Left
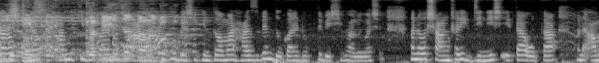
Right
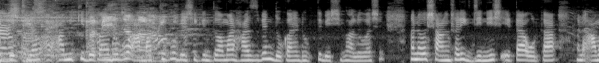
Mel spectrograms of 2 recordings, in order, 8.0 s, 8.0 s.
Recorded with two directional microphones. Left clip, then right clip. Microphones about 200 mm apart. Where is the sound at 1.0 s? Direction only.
25° right (ahead or behind).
